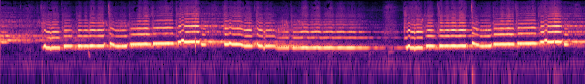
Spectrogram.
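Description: Background music: a solo flute melody with slides between notes, played in phrases with a short break about eight seconds in.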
